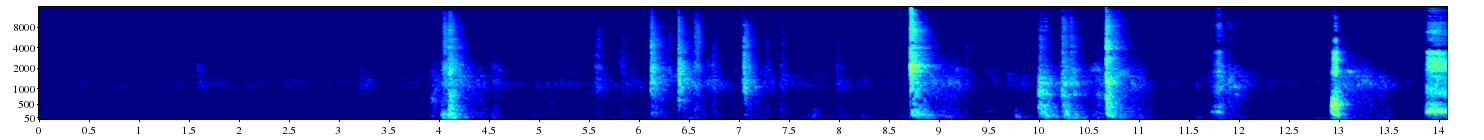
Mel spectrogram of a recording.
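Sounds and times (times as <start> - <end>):
open door creaking and knocking: 3.9 - 8.1, 9.9 - 11.1.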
